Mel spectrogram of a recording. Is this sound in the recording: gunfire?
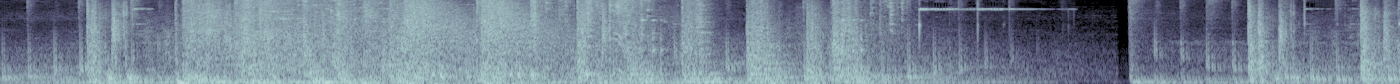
yes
